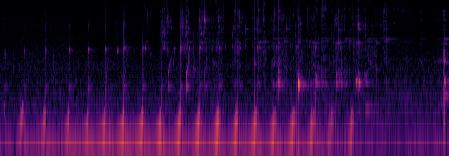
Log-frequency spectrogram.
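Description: Liqueur, served neat, glugs from a bottle into a nosing glass in a quick, steady run of gurgles, then trails off into a few soft drips and a faint glassy clink.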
